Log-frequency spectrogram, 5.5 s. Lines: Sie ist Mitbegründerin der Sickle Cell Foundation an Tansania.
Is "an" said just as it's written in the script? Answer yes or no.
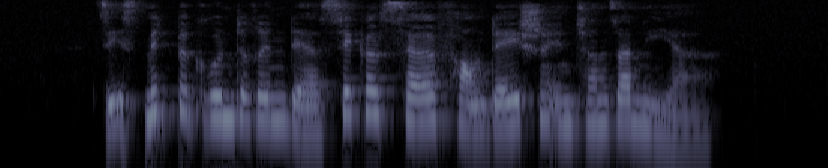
no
